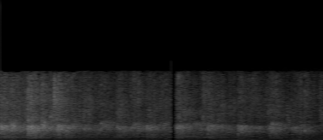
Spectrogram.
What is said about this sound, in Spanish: Eh, Dele fuerte un aplauso al Señor.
